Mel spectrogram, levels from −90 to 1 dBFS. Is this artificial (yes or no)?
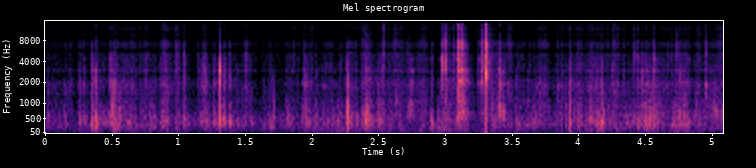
yes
